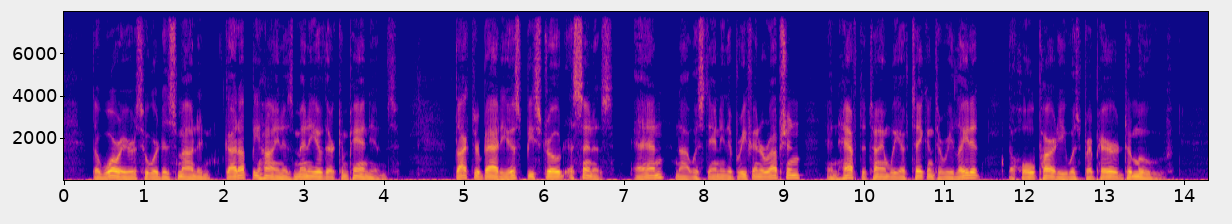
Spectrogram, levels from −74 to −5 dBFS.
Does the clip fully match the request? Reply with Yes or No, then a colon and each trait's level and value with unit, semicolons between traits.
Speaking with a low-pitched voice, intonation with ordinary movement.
Yes: very low, 95 Hz; average, 4.2 semitones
